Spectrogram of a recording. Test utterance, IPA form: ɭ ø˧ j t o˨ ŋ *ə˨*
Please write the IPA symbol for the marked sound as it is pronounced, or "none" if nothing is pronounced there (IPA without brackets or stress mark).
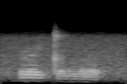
ə˨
